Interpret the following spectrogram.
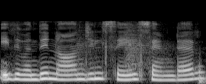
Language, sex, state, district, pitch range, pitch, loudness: Tamil, female, Tamil Nadu, Kanyakumari, 220-250 Hz, 230 Hz, -14 LUFS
